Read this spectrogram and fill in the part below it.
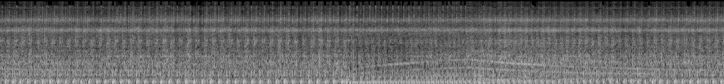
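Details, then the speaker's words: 1957 Gravely L tractor single-cylinder engine after replacing a clogged fuel filter, carburetor leaned slightly after it struggled to regain RPM when rich: even putter, a quick clean rev that settles straight back to steady idle. Healthy. "Okay, sounds good. You notice I had it too rich when I was giving the throttle. I was having a hard time regaining RPM. So I just leaned it out a little bit."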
